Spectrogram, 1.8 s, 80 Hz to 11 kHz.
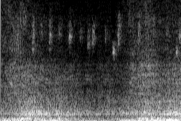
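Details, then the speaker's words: Chevy Blazer 2-door V6, 276,000 miles, service engine soon light on: deep even roar swelling smoothly with throttle, no knocks or misses; revs up nice and runs great. "Revs up nice. It honestly runs great."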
